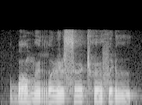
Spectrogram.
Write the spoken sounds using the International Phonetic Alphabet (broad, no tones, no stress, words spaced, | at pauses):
ɓɔmə˞roɭəɭ sə˞ʈʰə˞fɨ ɽɯ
